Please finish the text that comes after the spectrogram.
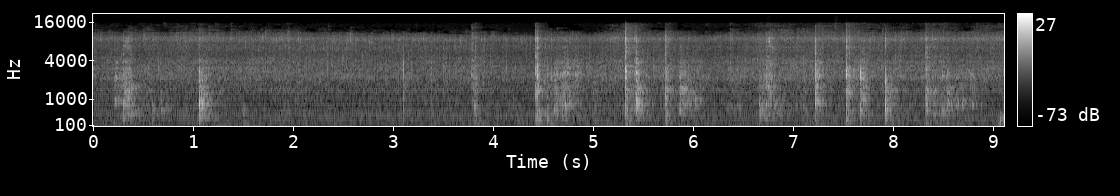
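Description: Spice paste frying in oil for an egg curry, stirred steadily with a spoon that scrapes the pan in repeated close taps over a constant sizzle.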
